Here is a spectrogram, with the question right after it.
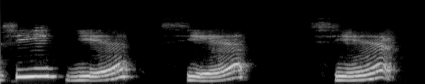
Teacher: And the initial is xi and the final is ye and the tone is second tone.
